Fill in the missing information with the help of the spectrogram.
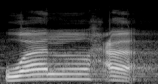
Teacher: Cara bacanya, alif lamnya dibunyikan secara jelas atau jelas bunyi L-nya. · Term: alif lam al-qamariyah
